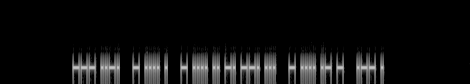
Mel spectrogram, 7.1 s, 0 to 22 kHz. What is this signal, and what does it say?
Morse code, heard as a keyed tone, about 40 wpm, 700 Hz. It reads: OF THE THINGS THAT WE
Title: Sets of 5 Words Encore 40wpm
